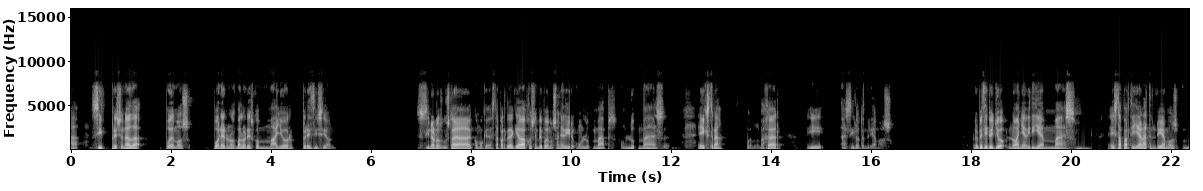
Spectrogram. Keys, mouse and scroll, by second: 5.8 middle click, 12.8 ctrl+r, 17.4 middle click, 20.4 click, 20.9 Tab.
